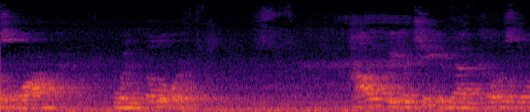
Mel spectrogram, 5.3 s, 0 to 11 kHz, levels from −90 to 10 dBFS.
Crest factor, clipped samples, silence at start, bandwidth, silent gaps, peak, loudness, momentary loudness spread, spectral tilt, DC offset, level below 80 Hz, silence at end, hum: 16 dB; under 0.1%; 0 s; 7.8 kHz; none; -12 dBFS; -29 LUFS; 14 LU; -9 dB/octave; under 0.1%; -40 dBFS; 0 s; none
